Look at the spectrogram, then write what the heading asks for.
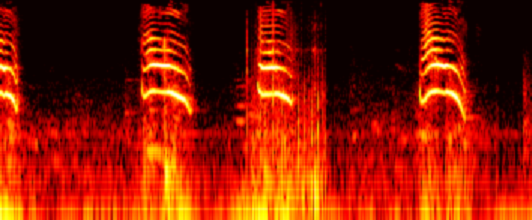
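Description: Kitten meowing: the end of one meow at the very start, then three short, high meows about a second and a half apart, each rising and then falling in pitch.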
